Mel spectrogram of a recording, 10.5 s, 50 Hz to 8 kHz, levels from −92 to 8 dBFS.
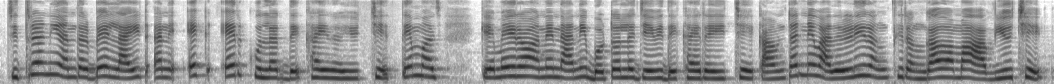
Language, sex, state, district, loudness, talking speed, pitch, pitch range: Gujarati, female, Gujarat, Valsad, -15 LUFS, 155 wpm, 290 Hz, 270-320 Hz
